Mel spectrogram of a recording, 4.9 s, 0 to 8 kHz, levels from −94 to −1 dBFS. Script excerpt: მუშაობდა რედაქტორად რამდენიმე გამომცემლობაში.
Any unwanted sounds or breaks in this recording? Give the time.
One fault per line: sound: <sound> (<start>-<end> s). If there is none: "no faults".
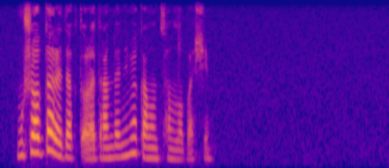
no faults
